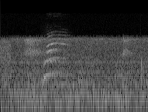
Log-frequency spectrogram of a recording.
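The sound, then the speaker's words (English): A single cat meow, a short tone rising in pitch, sounds faintly over a steady background hiss. “Is there a cat? Who's... Did you hear that? Oh, my God. I'm hearing a cat.”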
